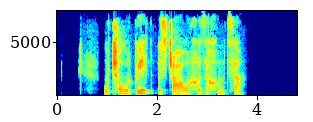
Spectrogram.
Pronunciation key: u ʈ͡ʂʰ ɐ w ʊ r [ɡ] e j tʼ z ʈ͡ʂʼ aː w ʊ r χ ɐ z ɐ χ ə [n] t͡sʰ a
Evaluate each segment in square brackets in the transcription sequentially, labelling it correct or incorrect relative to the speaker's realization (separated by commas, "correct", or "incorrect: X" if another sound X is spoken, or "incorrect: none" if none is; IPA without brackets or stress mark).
correct, incorrect: m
